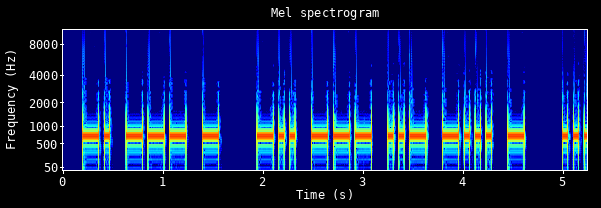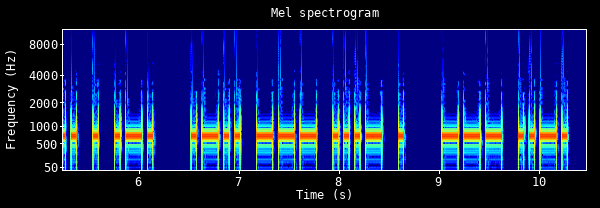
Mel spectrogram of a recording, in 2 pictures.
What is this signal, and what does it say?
Morse code, heard as a keyed tone, about 22 wpm, 700 Hz. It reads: NOT DOUBT HER LOVE OF
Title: Sentences from Top 1500 Words 22wpm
